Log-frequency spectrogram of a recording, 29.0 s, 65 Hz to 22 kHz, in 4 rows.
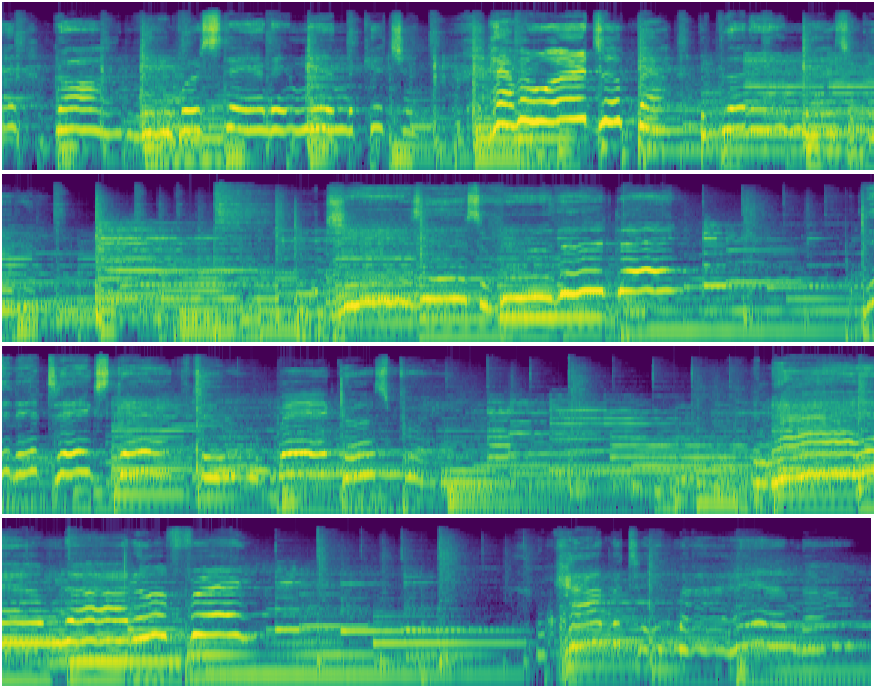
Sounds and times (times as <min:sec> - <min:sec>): Guitar: 0:00.0 - 0:29.0
Singing: 0:09.9 - 0:13.0.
